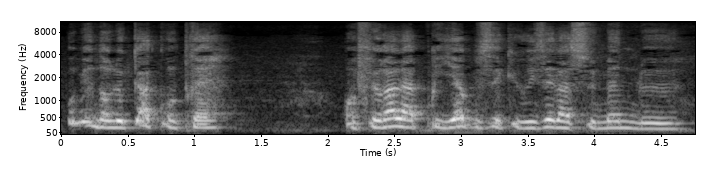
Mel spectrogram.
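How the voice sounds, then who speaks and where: A pastor hosting a live stream, hoarse from a sore throat and forcing his voice out as he chats with viewers and answers their comments. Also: sits high, normal speed, warm tone. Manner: chatty, greets viewers by name and answers comments.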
